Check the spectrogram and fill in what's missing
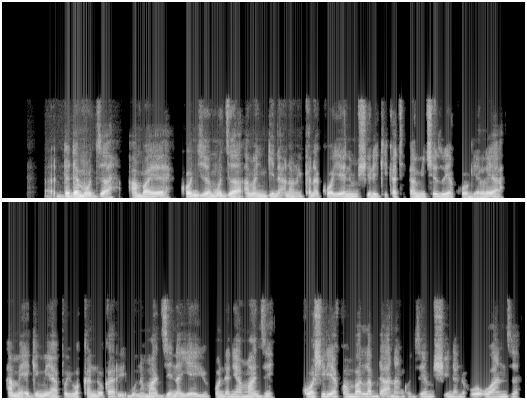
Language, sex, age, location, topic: Swahili, male, 25-35, Nakuru, education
